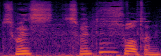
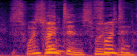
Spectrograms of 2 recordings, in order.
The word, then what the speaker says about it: Swinton: Swilton. Yeah. Swilton? Swinton.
